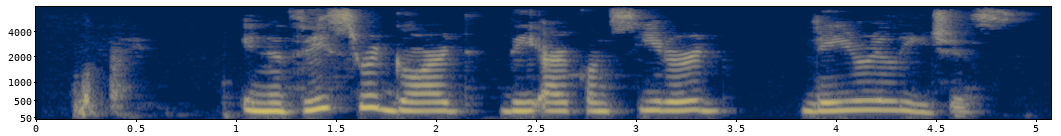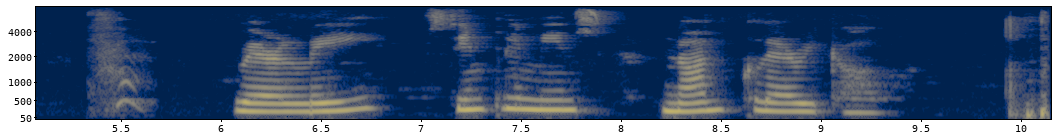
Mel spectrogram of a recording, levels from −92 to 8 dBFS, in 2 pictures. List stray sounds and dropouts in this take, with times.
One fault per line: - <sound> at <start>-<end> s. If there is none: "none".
- sneeze at 5.3-5.7 s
